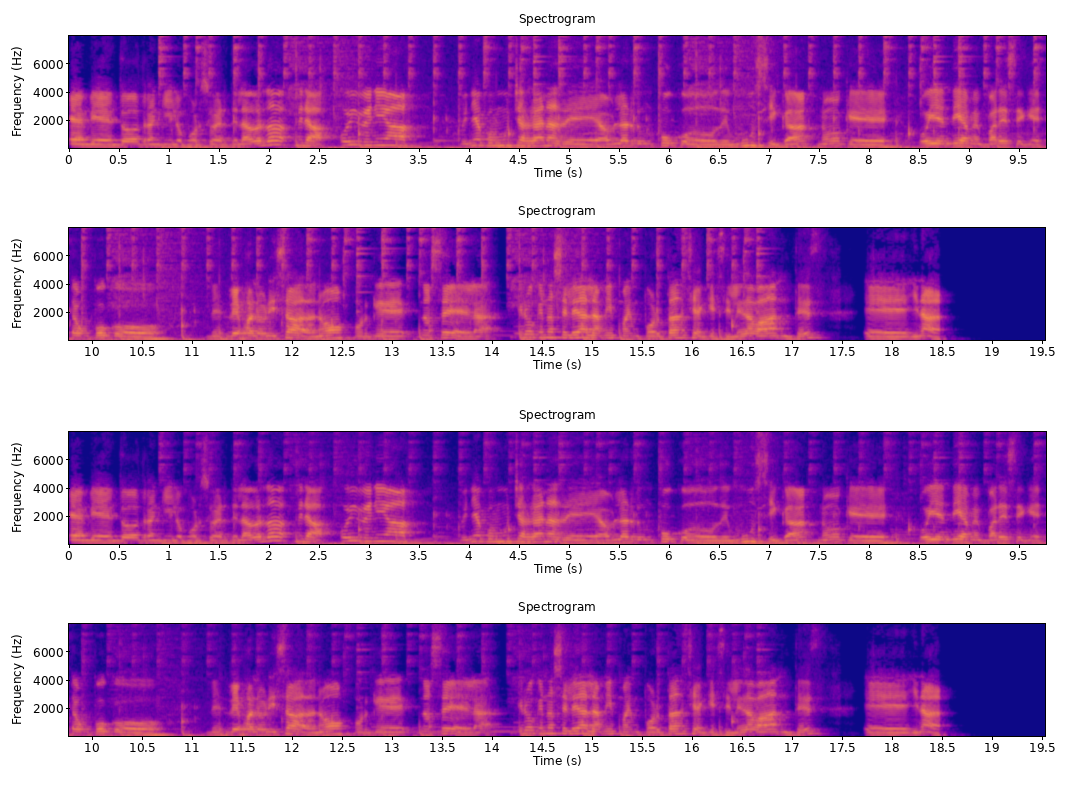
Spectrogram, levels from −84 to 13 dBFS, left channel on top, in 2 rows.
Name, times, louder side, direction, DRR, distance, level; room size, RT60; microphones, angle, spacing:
voice 1, 0.0-3.6 3.9-10.8 11.1-17.4 17.7-18.5, left 2 dB, 15° left, 0.5 m, -21 dB
sound 1, 0.9-16.8, left 5 dB, 75° left, 1.7 m, -32 dB
sound 2, 2.0-12.5, left 2 dB, 35° left, 0.8 m, -38 dB
sound 3, 3.1-14.9, right 1 dB, 60° right, 6.1 m, -40 dB
15.0 x 6.2 x 5.2 m
head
